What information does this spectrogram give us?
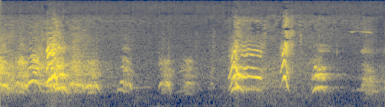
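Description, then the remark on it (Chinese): A large German shepherd (black-back) barks and yips in a string of short, irregular bursts, some higher and whining, at moderate loudness with no talking; German shepherds being looked at for purchase. “雪梨初次近距离的接触体型这么大的黑背，心中有一点害怕。”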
